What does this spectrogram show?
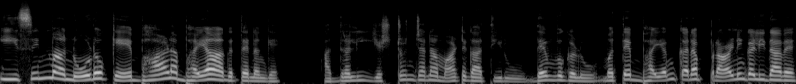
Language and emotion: Kannada, fearful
